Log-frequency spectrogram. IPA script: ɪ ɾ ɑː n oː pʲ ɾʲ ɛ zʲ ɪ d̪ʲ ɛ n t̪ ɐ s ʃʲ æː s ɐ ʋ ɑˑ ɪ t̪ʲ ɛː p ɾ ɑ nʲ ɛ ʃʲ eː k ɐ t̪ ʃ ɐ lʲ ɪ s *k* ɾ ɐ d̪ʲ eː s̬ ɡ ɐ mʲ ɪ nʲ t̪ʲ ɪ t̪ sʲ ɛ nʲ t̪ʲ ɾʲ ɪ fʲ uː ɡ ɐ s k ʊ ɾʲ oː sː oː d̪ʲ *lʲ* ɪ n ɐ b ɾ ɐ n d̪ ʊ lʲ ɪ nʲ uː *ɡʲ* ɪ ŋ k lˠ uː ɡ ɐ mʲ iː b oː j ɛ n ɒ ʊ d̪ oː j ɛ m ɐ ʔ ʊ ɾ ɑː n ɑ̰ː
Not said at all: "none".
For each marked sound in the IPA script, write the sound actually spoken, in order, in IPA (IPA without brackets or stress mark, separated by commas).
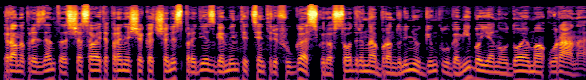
p, ɾʲ, ɡʲ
